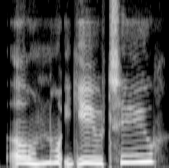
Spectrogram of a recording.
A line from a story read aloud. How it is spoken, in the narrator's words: Hermione groaned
